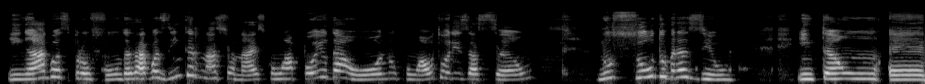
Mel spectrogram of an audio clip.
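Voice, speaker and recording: A woman from Santos, Brazil, hosting an interview in a chatty, rambling way, full of fillers and tag questions. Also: on the high side. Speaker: interview host. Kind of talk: casual interview chat.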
